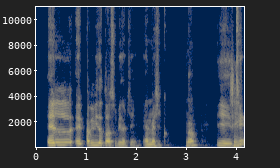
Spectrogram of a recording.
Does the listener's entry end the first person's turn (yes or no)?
no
